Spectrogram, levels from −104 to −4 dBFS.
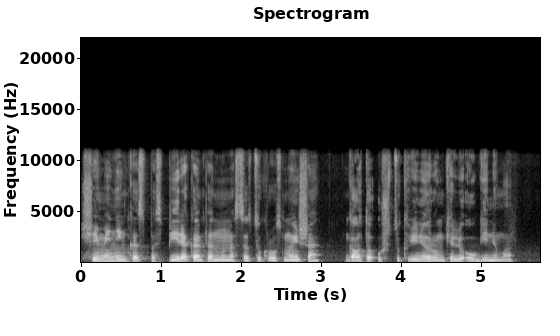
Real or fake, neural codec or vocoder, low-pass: fake; vocoder, 48 kHz, 128 mel bands, Vocos; 10.8 kHz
